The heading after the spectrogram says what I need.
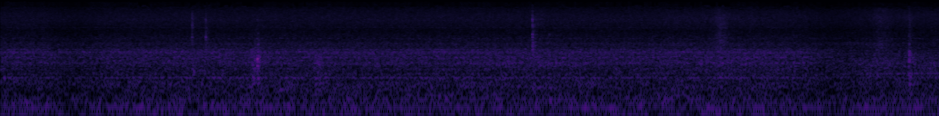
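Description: Steady loud rushing whoosh of a fan running flat out with no rise or fall; a console fan working hard under load.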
